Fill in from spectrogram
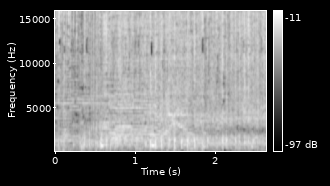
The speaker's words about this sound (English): And now for a dip in the ocean in the company of bottlenose dolphins. Bottlenose dolphins are found in temperate and tropical oceans worldwide. They use a series of clicks for echolocation to find prey and communicate.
